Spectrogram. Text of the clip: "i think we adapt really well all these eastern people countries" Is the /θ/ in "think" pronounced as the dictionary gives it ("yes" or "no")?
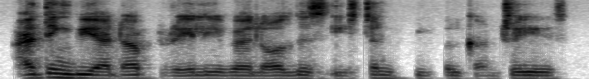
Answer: no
